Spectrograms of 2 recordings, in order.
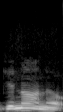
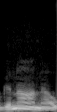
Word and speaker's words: jnana: Some the path of jnana or gnana, whichever pronunciation is preferred, which is the way of wisdom.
